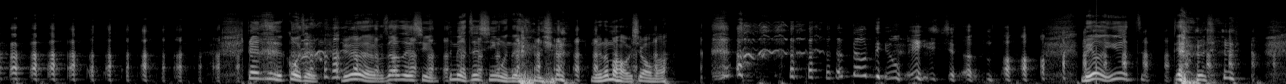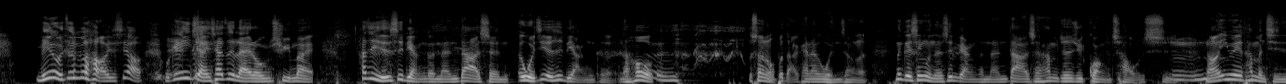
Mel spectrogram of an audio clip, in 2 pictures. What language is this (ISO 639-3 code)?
zho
